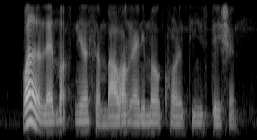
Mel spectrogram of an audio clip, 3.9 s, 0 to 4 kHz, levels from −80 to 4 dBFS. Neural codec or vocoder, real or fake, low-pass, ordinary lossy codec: vocoder, 22.05 kHz, 80 mel bands, WaveNeXt; fake; 3.6 kHz; none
